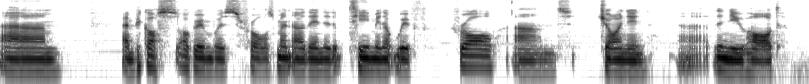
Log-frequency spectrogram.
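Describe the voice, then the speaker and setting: A man with a northern English accent speaks fairly slowly at a fairly low pitch in a flat monotone. Music plays in the background. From northern England. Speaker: podcast co-host. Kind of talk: casual chat.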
